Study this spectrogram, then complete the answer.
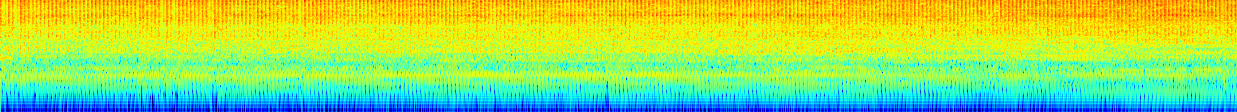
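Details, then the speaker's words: Dynamark riding mower that sat a long time, now with cleaned carburetor, fresh gas and patched tire tubes. The small single-cylinder runs steady and even at fast idle with no misses or knocks: normal running. "well perfect I was worried there for a second but looks like it runs fires up"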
